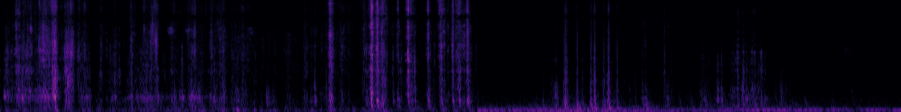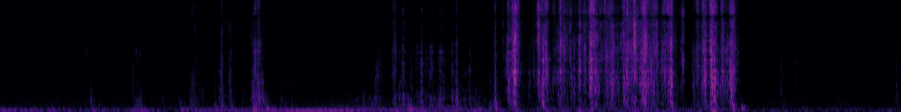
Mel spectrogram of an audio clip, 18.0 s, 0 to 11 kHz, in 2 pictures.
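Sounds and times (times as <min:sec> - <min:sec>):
paper and plastic rustling: 0:00.0 - 0:04.8, 0:13.0 - 0:17.6.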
